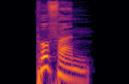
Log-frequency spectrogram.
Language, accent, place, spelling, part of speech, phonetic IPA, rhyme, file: German, Germany, Berlin, Puffern, noun, [ˈpʊfɐn], -ʊfɐn, De-Puffern.ogg
- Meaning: dative plural of Puffer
